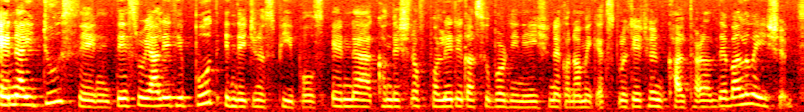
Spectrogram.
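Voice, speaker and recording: With a Spanish accent, a woman talks very fast in a dark, mellow tone with ordinary pitch variation. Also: medium pitch for a woman. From Chile. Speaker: legal scholar. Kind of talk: lecture. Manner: halting.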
